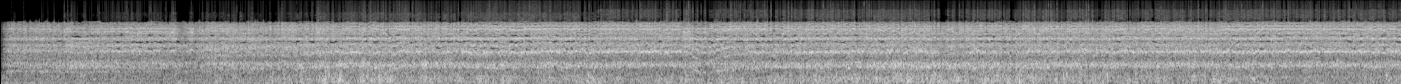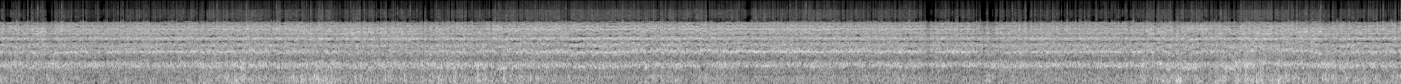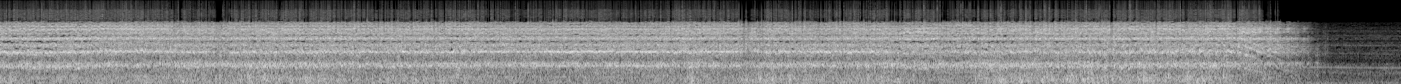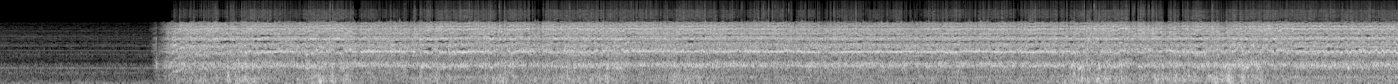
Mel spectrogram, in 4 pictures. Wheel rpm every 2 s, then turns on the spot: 160, 200, 220, 210, 230, 230, 230, 230, 230, 220, 230, 230, 230, 240, 220, 230, 230, 230, 230, 230, 70, 20, 210, 230, 230, 230, 230, 220.
none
